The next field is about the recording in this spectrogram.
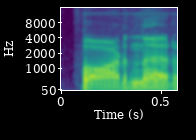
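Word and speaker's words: foreigner: में जी silent रिजाइन फॉरेनर फॉर्नर मतलब क्या होता है परदेसी तो यहां पर जी साइलेंट है अलाइन अलाइन मतलब क्या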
